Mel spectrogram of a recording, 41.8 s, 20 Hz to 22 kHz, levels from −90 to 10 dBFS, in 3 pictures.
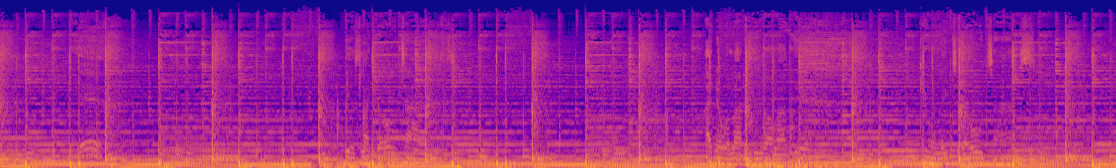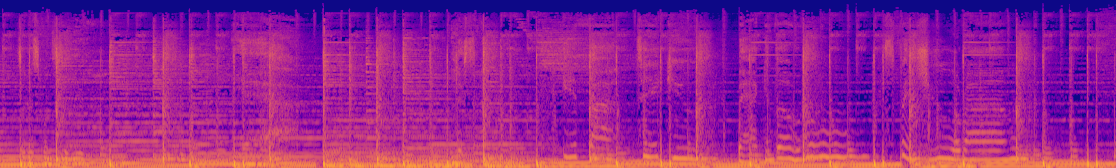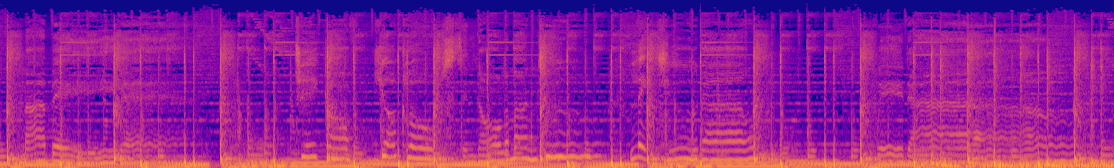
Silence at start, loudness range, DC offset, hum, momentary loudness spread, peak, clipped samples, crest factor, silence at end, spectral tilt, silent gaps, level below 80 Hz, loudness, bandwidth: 0 s; 2 LU; under 0.1%; none; 4 LU; 0 dBFS; under 0.1%; 18 dB; 0 s; -5 dB/octave; none; -24 dBFS; -19 LUFS; 17.5 kHz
